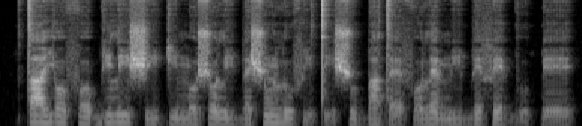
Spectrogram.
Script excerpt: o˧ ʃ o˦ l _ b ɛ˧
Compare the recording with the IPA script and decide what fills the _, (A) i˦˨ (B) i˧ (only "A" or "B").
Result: B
